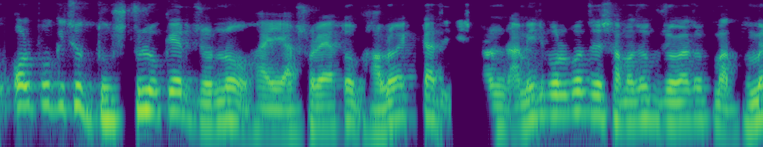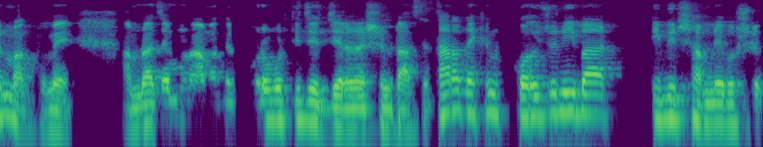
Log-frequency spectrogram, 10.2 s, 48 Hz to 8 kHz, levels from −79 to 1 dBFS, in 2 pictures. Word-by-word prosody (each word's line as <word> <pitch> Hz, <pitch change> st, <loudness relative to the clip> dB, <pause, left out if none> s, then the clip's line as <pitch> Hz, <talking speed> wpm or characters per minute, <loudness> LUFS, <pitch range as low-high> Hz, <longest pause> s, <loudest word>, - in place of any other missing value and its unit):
অল্প 205 Hz, 0 st, +1 dB
কিছু 200 Hz, +1 st, +1 dB
দুষ্ট 130 Hz, +1 st, 0 dB
লোকের 165 Hz, -1 st, +2 dB
জন্য 110 Hz, +2 st, +2 dB, 0.2 s
ভাই 95 Hz, -1 st, +1 dB
আসলে 95 Hz, +3 st, 0 dB
এত 100 Hz, -, -7 dB, 0.2 s
ভালো 90 Hz, +5 st, +2 dB
একটা 135 Hz, -, -2 dB
জিনিস। -, -, -9 dB
কারণ 100 Hz, -, -2 dB
আমি 110 Hz, +5 st, +1 dB
বলব 150 Hz, +1 st, +3 dB
যে 145 Hz, -, +5 dB
সামাজিক 120 Hz, +2 st, 0 dB
যোগাযোগ 120 Hz, +2 st, +2 dB
মাধ্যমের 110 Hz, +9 st, 0 dB
মাধ্যমে -, -, -2 dB, 0.4 s
আমরা 100 Hz, +4 st, +2 dB
যেমন 125 Hz, 0 st, -2 dB
আমাদের -, -, -8 dB
পরবর্তী 125 Hz, 0 st, -1 dB
যে 115 Hz, -, +4 dB
জেনারেশন 95 Hz, 0 st, +3 dB
টা -, -, +3 dB
আছে, -, -, -11 dB
তারা 155 Hz, +3 st, +3 dB
দেখেন 155 Hz, 0 st, -1 dB, 0.2 s
কয়জনই 150 Hz, +4 st, +1 dB
বা 150 Hz, -, +5 dB, 0.4 s
টিভির 130 Hz, 0 st, -2 dB
সামনে 110 Hz, -2 st, +2 dB
বসে 110 Hz, -1 st, -6 dB
125 Hz, 200 wpm, -21 LUFS, 110-145 Hz, 0.4 s, যে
